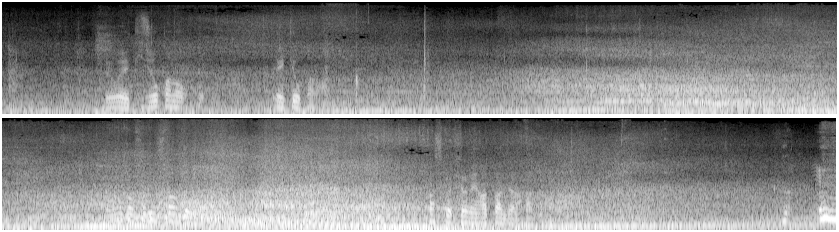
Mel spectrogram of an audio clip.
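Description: Cars pass by on a road.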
